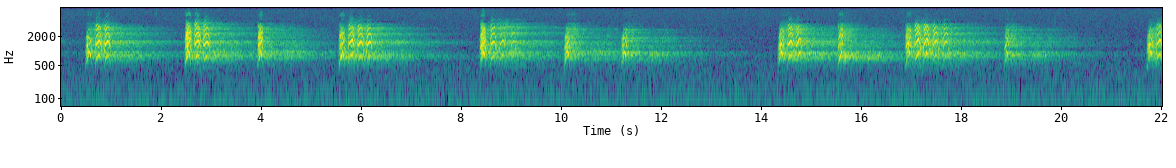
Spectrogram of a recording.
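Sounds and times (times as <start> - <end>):
coyote barking and yipping: 0.5 - 7.2, 8.4 - 12.5, 14.3 - 20.2, 21.7 - 22.0.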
